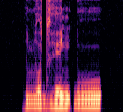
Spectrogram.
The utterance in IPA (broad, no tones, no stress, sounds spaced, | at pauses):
ʎ o dʱ e ɲ ɓ u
